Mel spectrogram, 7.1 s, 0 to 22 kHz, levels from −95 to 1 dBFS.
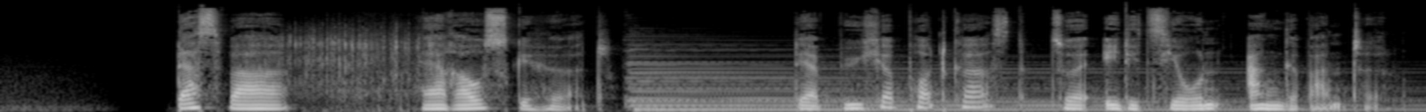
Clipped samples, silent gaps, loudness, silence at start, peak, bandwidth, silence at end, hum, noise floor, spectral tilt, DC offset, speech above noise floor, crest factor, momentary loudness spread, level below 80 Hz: under 0.1%; none; -26 LUFS; 0.9 s; -6 dBFS; 16.5 kHz; 0.1 s; none; -64 dBFS; -6 dB/octave; under 0.1%; 39 dB; 20 dB; 15 LU; -58 dBFS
